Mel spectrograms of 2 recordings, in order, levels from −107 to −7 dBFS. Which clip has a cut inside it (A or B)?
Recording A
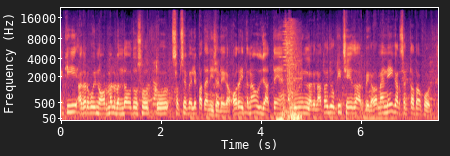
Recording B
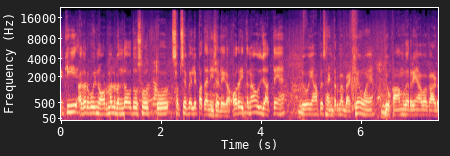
A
